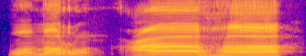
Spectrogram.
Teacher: آپ کو موٹا پڑھیں گے، پور پڑھیں گے، ومر، ٹھیک ہے، عین کے اوپر کھڑا زبر ہے تو آپ ایک الف کے برابر کھینچیں گے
